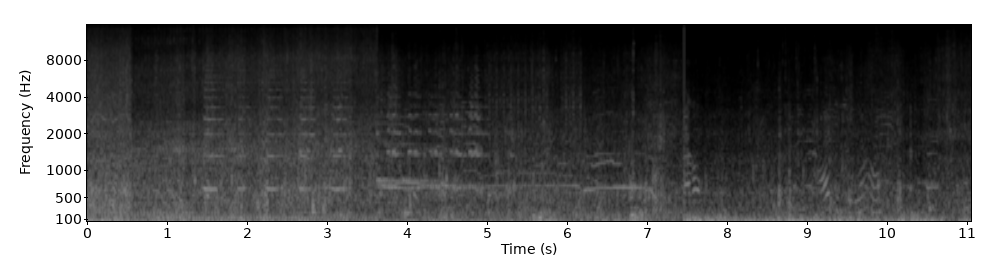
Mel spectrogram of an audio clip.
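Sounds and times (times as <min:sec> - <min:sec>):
motorboats rumbling: 0:00.0 - 0:11.0.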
